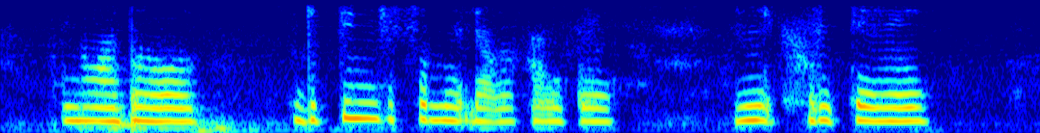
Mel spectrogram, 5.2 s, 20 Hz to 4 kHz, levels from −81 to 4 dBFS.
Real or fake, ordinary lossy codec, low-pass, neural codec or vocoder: fake; none; 3.6 kHz; codec, 16 kHz, 1.1 kbps, Voila-Tokenizer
